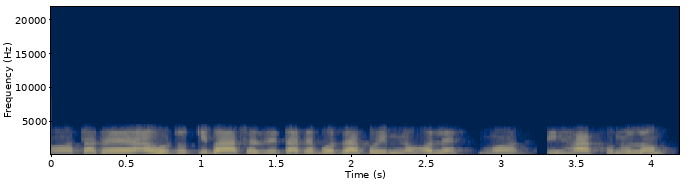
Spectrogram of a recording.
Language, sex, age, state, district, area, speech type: Assamese, female, 30-45, Assam, Lakhimpur, rural, conversation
